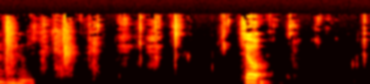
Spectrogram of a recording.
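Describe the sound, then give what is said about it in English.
Munching on chewy Tootsie Roll candy: scattered soft clicks and smacking mouth noises at irregular intervals, with a short hum-like vocal sound at the start and a louder one near the end. “Do we want to have our roll in just us munching on Tootsie Rolls?”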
